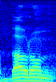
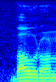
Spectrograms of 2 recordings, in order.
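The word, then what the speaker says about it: bodhrán: a uh called a bon or a bon or a bon um it's spelled uh b o d r h a n the D is silent like the p in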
